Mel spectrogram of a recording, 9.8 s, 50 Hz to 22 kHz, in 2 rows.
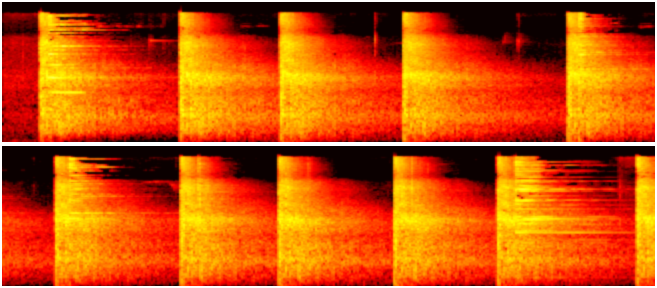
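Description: Glock 9 mm pistol firing about ten shots at a steady pace of roughly one a second, each crack trailing off in a long echo.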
